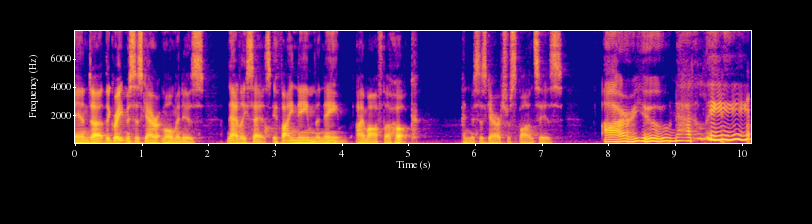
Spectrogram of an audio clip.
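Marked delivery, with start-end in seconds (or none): 7.9-10.1 squeaky, very high voice. Retelling a scene, give Mrs. Garrett's response to Natalie: squeaky Mrs. Garrett impression. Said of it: "My voice is squeaky".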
